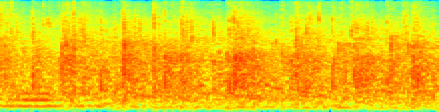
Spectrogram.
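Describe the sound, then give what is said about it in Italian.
Loud audience applause at a festival event as the crowd is thanked, many hands clapping in a thick, continuous patter that stays even from start to finish. “Radio Popolare, un applauso a tutti voi che siete qua, grazie.”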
